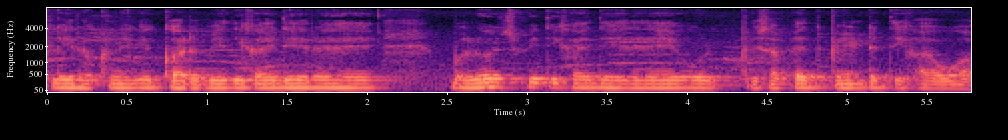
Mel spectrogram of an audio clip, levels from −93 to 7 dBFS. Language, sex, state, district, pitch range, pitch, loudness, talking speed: Hindi, male, Gujarat, Gandhinagar, 100-105 Hz, 100 Hz, -20 LUFS, 205 wpm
